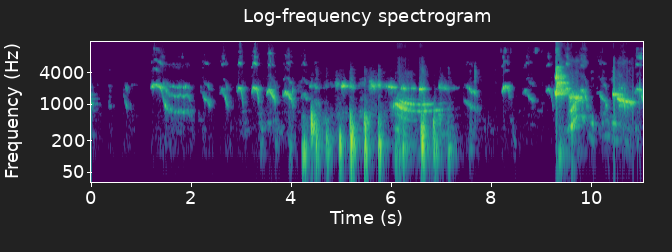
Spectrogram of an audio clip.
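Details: A litter of 4-week-old Cavalier King Charles Spaniel puppies in their pen gives a string of thin, high whimpers and squeaks over soft rhythmic thumps, then a louder wavering whine near the end.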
